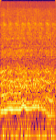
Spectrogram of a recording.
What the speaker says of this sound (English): Mortimer's not a happy cat.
